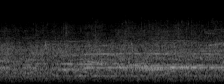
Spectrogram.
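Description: Crowd noise swelling near halftime of a men's college basketball game between Elmhurst College and North Central College at R.A. Faganell Hall, a steady broad roar of cheering and applause with no clear breaks across the whole stretch.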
